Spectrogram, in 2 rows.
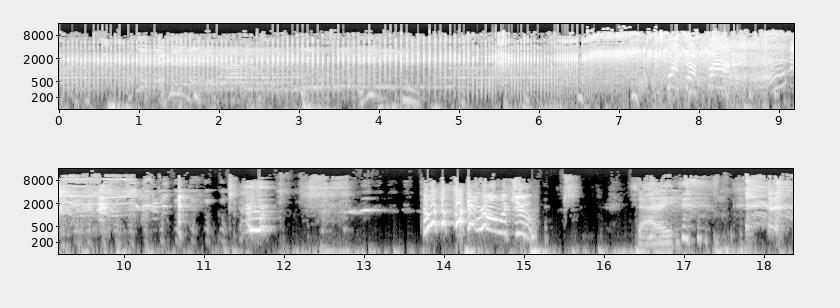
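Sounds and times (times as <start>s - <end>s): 
laughter: 0.0s - 4.6s, 6.5s - 11.7s, 13.7s - 14.4s, 16.6s - 18.3s
voice making a flapping fart imitation with the lips: 0.0s - 9.2s.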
